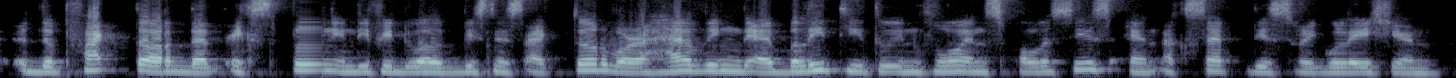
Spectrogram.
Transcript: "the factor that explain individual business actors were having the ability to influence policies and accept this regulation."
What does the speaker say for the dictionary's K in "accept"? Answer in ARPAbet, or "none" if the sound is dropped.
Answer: K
